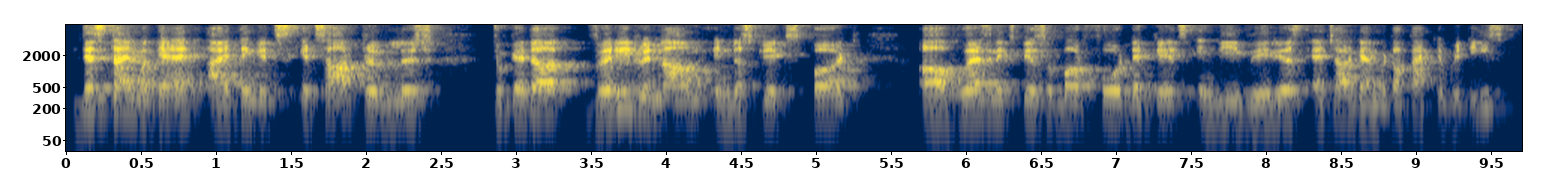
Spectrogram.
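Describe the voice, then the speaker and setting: Give me a man moderating a session over a conference call, formal and measured, with a roomy echo on the line. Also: medium pitch, fairly even intonation, sharp tone. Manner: formal, measured, with frequent "uh" fillers. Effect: conference call audio. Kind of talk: hosting an online career webinar. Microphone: video call.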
